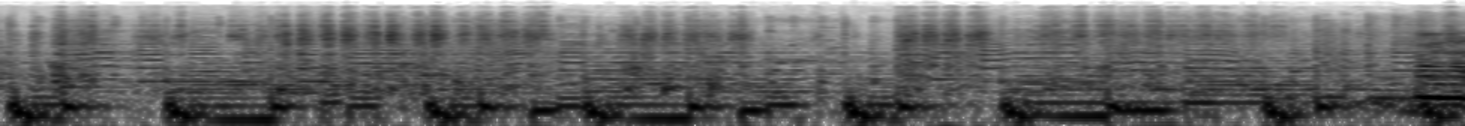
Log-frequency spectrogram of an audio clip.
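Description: Continuous abrasive scuffing of metal bodywork with sandpaper before fender installation, a loud, dense rasping that runs almost without pause, briefly easing midway before resuming.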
